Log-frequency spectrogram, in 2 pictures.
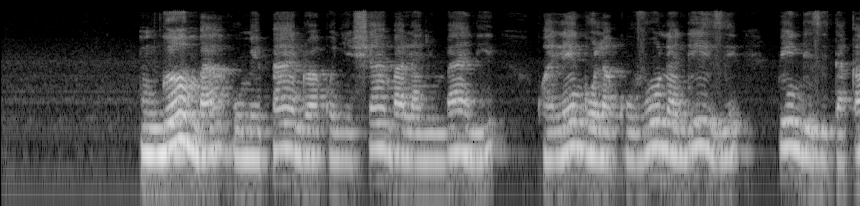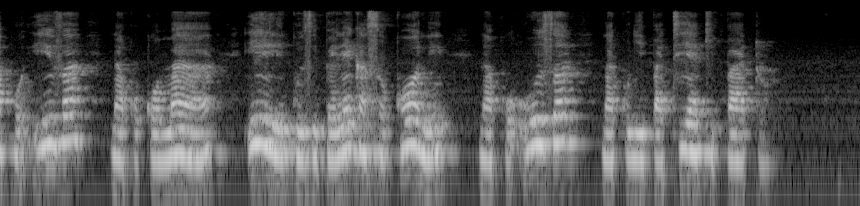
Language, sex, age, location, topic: Swahili, female, 25-35, Dar es Salaam, agriculture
